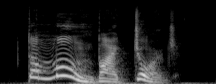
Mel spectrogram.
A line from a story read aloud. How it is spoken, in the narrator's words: cried Lord John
